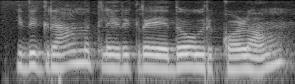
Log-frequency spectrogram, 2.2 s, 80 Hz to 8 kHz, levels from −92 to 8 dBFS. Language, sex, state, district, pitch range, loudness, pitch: Tamil, female, Tamil Nadu, Kanyakumari, 190-215 Hz, -14 LUFS, 200 Hz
